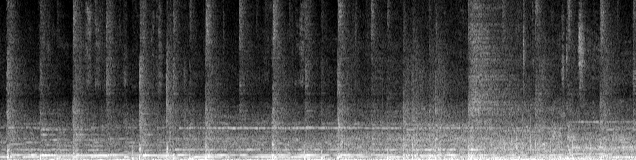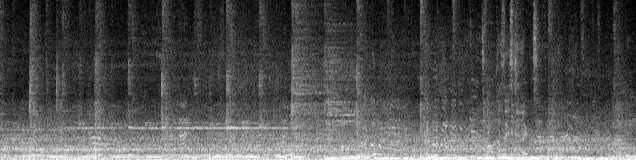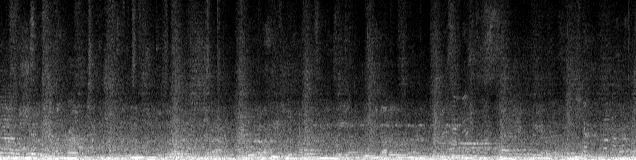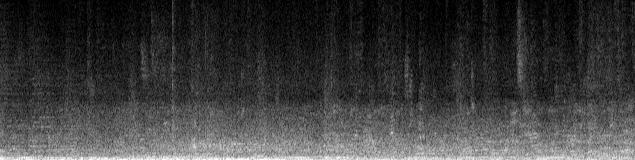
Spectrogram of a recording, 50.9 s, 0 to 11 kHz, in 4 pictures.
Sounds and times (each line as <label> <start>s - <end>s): band playing 0.0s - 29.0s
soccer world championship public viewing 0.0s - 50.8s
